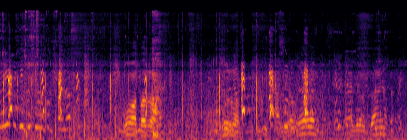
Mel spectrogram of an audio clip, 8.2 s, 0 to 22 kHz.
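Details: Siberian Husky filmed in Nizhny Novgorod, 3 February 2017: bending, rising-and-falling howl-like 'talking' phrases and brief yips, repeated in several bursts, overlapped by human voices.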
